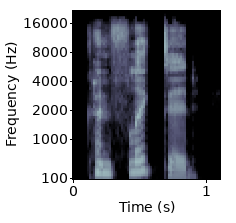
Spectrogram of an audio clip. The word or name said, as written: conflicted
